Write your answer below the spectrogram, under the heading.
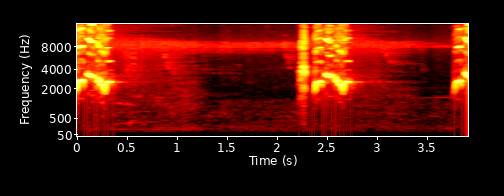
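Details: A calling male sooty-headed bulbul, seeking a female, sings short, cheerful, bubbly phrases of rapid chirps with a slurred whistled finish, separated by about two seconds of near silence.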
